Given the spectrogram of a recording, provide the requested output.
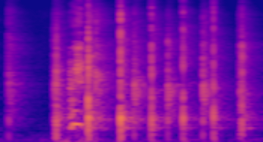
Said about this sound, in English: Golf clap.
